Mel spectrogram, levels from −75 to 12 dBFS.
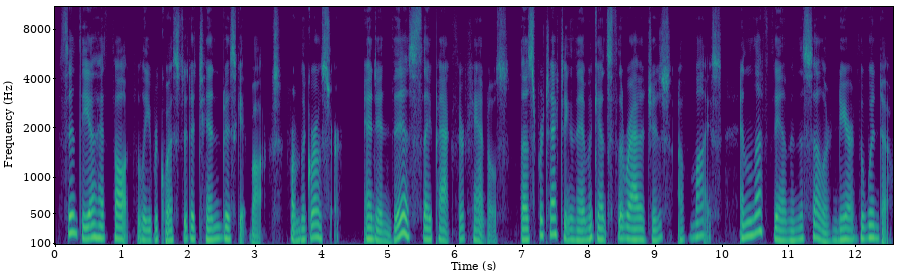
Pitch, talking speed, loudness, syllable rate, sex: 155 Hz, 165 wpm, -20 LUFS, 4.4 syllables/s, female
